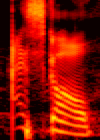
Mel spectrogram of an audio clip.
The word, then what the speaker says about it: Ysgol: It could be Iskol. Eagle. But also... You guys are from Wales, aren't you? YSGOL. How would you pronounce that? Escol. Escol. Escol, thank you.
